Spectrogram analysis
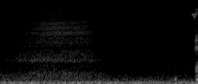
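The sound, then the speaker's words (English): Slow, deep inhale during a guided breathing exercise, a soft airy hiss lasting about a second that then fades to quiet. “Do that 2 more times, 2 more deep breaths. Breathing in”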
